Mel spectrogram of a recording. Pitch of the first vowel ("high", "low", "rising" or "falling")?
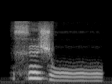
high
